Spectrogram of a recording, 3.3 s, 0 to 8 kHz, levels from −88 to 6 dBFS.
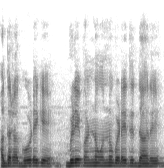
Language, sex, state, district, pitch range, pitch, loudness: Kannada, male, Karnataka, Bangalore, 125-135 Hz, 130 Hz, -15 LUFS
